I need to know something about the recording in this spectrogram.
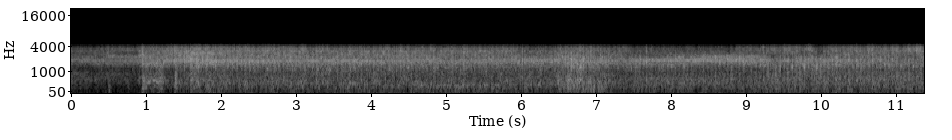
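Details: Diesel tractor, morning cold start with frost on it: quick crank, catches within a second and settles into a steady, even idle; clean healthy cold start.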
